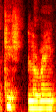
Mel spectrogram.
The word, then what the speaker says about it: quiche Lorraine: And then the quiche Lorraine is spelled QUICHE space LORRAIN, like Lorraine in the name, as in the name Lorraine.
